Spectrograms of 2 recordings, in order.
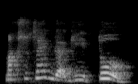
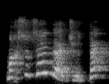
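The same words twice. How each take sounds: First: "Maksud saya nggak gitu" ending on a downward tone; falling tone. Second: High-pitched snippy protest rising at the end; jutek, snippy. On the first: Shown as a demonstration. Parent showing child how to say "Maksud saya nggak gitu" with a falling, non-snippy tone. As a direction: let the pitch come down on "gitu", unforced. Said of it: "sebut lagi tapi nadanya turun ke bawah". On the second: Acted. Child denying being snippy to parent, high-pitched and jutek. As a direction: protest curtly in a much higher voice. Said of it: "suaranya tinggi, terus ngomongnya, eh, jutek".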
